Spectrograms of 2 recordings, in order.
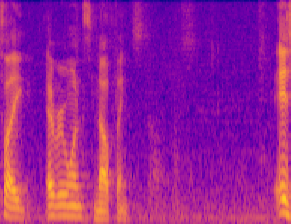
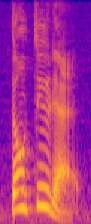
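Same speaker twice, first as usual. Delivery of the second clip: higher, louder Don't do that, insisting; louder repeat; 7 semitones higher, 4 dB louder than usual. Real, not acted. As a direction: raise the voice on the repeat.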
